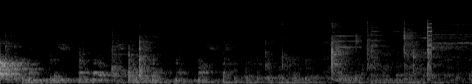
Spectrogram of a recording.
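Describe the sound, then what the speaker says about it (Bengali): Small bowls of gram flour batter are set into a pan of boiling water, giving a series of close clinks and knocks of bowl against metal, with brief clatter between. "এবার এই বাটিগুলো আমি এর মধ্যে বসিয়ে দেব।"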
